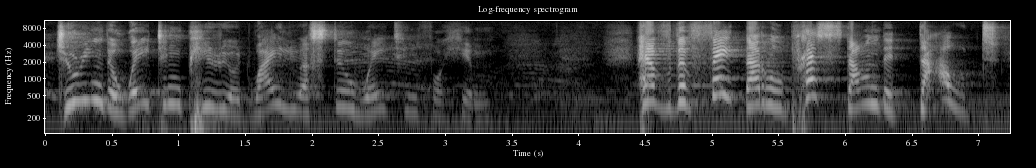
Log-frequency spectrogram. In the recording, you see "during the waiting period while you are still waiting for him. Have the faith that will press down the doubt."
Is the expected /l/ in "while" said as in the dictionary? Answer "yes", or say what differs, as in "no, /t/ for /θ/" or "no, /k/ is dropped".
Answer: yes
